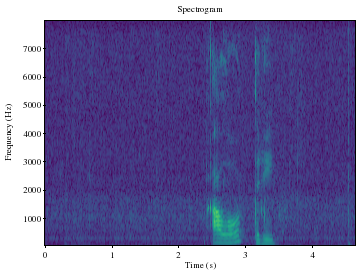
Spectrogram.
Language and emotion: Russian, neutral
